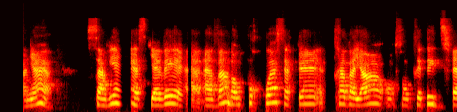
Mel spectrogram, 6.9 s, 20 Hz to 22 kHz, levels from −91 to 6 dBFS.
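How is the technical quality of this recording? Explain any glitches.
The recording has four kinds of fault: a clipped opening, a stalled stretch, a sharp quality drop, and two short dropouts.

Cut-off start, at 0.35 s: capture began late, so the first 0.35 s is digital silence and the sound jumps in mid-stream with no natural onset.

Call audio freeze, 1.75 to 1.99 s: packets were likely delayed until the jitter buffer ran dry. The last sound is stretched and fades, with about 130 ms of silence, before playback resumes intact.

Call bitrate drop, from 2.57 s to the end: the bandwidth estimate fell and the encoder went from 48 to 13 kbps, staying lowest for 2.12 s. The sound becomes coarse and muffled.

Burst of packet loss, 2.69 to 2.78 s and 2.81 to 2.90 s: each time, about 60 ms of packets were lost or arrived too late to play. The receiver fills the gap with a fading continuation, then skips ahead past the lost audio.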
